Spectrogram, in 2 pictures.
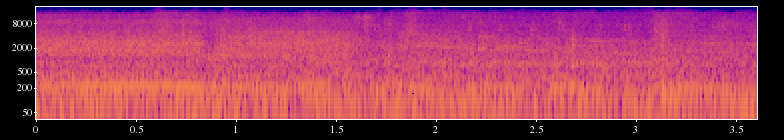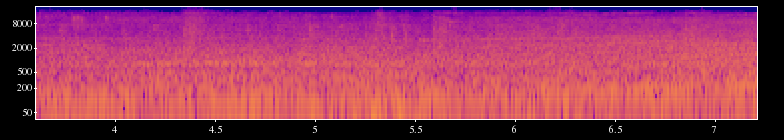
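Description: McLaren race car in a racing video game, its engine droning steadily and loud throughout with harmonic pitch shifting slightly up and down as it drives, continuous with no pauses.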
